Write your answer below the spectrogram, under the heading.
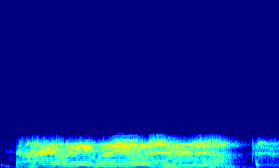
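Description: A cat lets out one long, drawn-out meow, loud and steady for about two seconds before tapering, then a brief short chirp right after.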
